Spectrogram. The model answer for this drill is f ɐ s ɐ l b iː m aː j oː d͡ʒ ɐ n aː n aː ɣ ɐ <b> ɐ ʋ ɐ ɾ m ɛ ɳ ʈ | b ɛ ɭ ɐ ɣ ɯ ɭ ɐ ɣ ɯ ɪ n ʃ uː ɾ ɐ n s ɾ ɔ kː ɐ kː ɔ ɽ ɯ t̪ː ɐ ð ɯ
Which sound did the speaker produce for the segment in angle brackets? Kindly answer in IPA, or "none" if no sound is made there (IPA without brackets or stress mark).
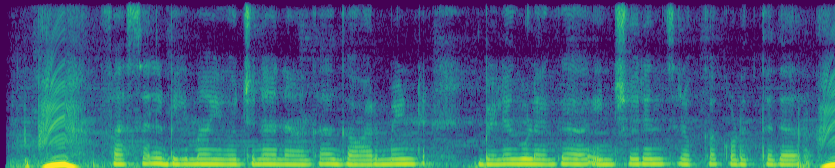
ɡ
